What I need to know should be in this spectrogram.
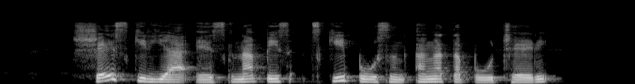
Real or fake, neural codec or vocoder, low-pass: real; none; 7.2 kHz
